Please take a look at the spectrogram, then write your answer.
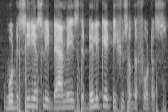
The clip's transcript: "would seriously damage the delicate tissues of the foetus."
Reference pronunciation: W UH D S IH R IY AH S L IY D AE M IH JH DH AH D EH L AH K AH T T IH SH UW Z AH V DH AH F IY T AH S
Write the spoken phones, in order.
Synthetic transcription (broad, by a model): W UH D S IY R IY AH S L IY D AE M IH JH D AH D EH L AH K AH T T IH SH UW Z AH V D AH F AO T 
